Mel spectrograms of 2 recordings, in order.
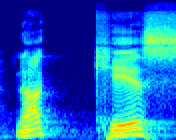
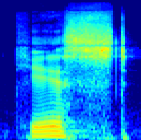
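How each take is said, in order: First: The word does not end in a plain t. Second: The word ends in a plain t sound. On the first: The speaker calls it wrong. "No, not kissed" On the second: The speaker calls it right. "like K I S T"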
